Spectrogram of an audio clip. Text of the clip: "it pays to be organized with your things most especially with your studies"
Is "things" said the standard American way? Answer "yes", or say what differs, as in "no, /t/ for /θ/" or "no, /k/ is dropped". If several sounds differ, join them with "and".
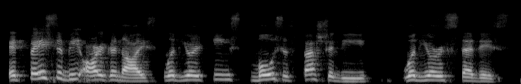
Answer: no, /t/ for /θ/ and /s/ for /z/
